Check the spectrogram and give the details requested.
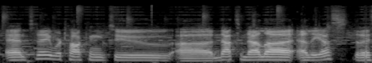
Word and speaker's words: Natanela Elia: And today we're talking to Natanela Elias.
